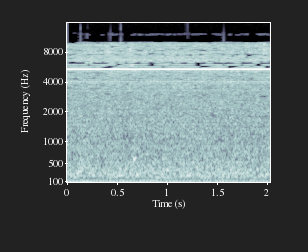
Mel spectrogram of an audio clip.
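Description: Steady low hum with even hiss: the background noise of the room and recording, heard in a pause between speech.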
